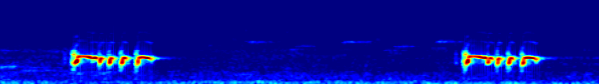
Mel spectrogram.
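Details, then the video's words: Local zebra dove in full song, used as a lure for doves learning to sing: two short phrases of rapid stuttering, clicky coo notes about three seconds apart, over a low background rumble. "PERKUTUT LOKAL GACOR Suara Merdu || pancingan paling disuka perkutut yg belajar manggung"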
